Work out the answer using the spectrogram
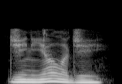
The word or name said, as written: genealogy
